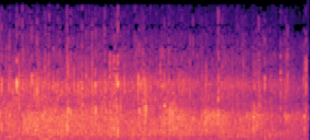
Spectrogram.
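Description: An audience claps steadily for several seconds, a dense, even wash of many hands with no voices rising above it.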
